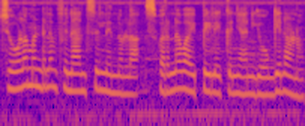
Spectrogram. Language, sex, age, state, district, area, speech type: Malayalam, female, 18-30, Kerala, Thrissur, rural, read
